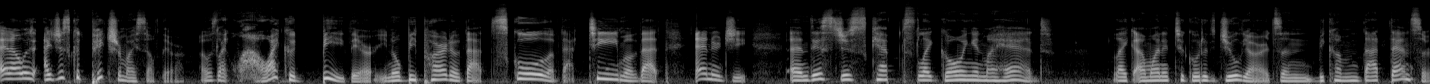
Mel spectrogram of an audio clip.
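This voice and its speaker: With a Quebec accent and a medium pitch, a woman talks at a moderate pace with lively intonation, her voice dry and close with no echo on a very clean recording over a silent background. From Montreal, Quebec. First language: French. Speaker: dancer and acrobat. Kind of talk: interview.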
